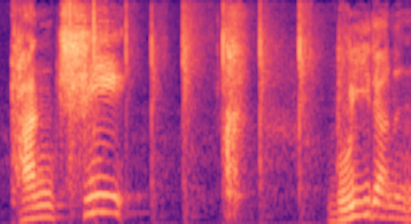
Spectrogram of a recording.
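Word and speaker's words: 段祺瑞: 위안스카이가 죽은 다음에 얘네 부하들 장군들이 여러 파로 해가지고 싸우고 있었는데 그 중에 가장 센 애가 단취 루이라는 장군이 있어요. 내가 알기로는 한국식 이름이 단기선데 요거를 중국 발음으로 단취 루이인데 얘가 위안스카이 부하 장군인데 얘도 10만인데 요 단추리가 지금 현재 어디를 먹었어?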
